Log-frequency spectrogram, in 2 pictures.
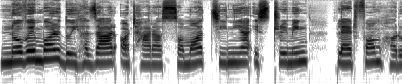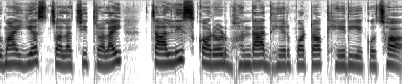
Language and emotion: Nepali, neutral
